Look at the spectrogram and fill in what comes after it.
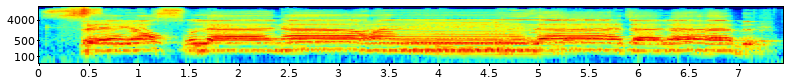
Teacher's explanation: Yalnız kalın ra'dan dolayı öyle oluyor. Ra kalın olduğu için bu sefer ihfa da genizden biraz kalın şekilde çıkıyor.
